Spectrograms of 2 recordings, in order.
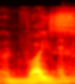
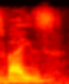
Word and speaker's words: advise: So, here it's advice, advise, and also remember that there's a slight differentiation in the pronunciation, advice and advise. advise zuh with me Um practice, practice.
